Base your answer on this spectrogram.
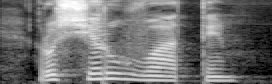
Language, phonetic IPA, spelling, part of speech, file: Ukrainian, [rɔʒt͡ʃɐrʊˈʋate], розчарувати, verb, Uk-розчарувати.ogg
- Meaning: 1. to disappoint 2. to disillusion 3. to disenchant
